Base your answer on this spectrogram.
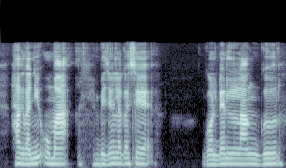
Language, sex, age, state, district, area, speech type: Bodo, male, 30-45, Assam, Kokrajhar, rural, spontaneous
